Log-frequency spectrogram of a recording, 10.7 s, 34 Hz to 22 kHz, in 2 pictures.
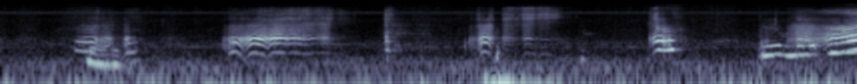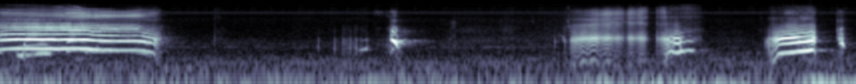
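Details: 13-day-old infant unhappy during tummy time: fussing in short bursts that build into a full wailing cry, then settle back into whimpers; infant crying.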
